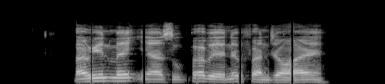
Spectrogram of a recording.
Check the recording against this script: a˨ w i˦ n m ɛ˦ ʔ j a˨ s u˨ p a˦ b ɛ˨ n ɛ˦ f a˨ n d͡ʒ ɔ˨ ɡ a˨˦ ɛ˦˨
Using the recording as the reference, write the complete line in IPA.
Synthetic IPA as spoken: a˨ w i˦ n m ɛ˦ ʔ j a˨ s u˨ p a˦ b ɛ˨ n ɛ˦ f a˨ n d͡ʒ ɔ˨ ŋ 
